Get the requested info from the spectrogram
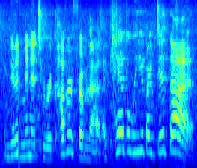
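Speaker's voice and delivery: normal talking voice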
